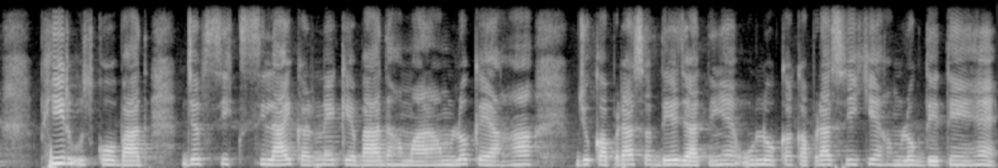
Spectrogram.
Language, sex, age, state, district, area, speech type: Hindi, female, 30-45, Bihar, Samastipur, rural, spontaneous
